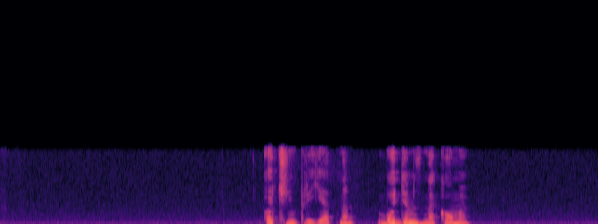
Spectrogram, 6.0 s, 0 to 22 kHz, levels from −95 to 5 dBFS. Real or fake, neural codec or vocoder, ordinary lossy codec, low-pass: real; none; none; none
